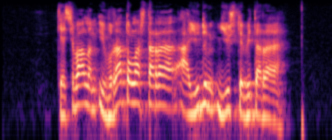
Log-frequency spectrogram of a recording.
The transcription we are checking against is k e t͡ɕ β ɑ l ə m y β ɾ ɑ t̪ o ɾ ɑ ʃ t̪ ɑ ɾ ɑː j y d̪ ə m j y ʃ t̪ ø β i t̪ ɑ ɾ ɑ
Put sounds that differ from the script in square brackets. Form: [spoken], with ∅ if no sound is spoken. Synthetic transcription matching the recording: k e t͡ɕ β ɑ l ə m y β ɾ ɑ t̪ o [l] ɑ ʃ t̪ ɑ ɾ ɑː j y d̪ ə m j y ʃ t̪ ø β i t̪ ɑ ɾ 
